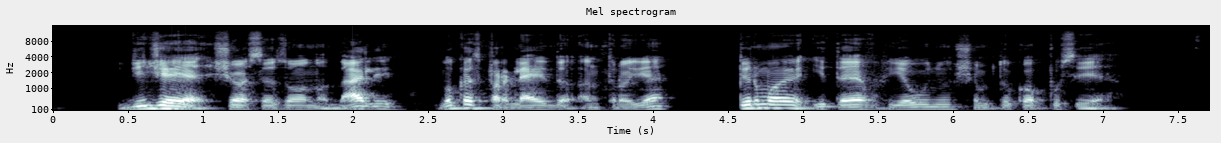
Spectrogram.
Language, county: Lithuanian, Vilnius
